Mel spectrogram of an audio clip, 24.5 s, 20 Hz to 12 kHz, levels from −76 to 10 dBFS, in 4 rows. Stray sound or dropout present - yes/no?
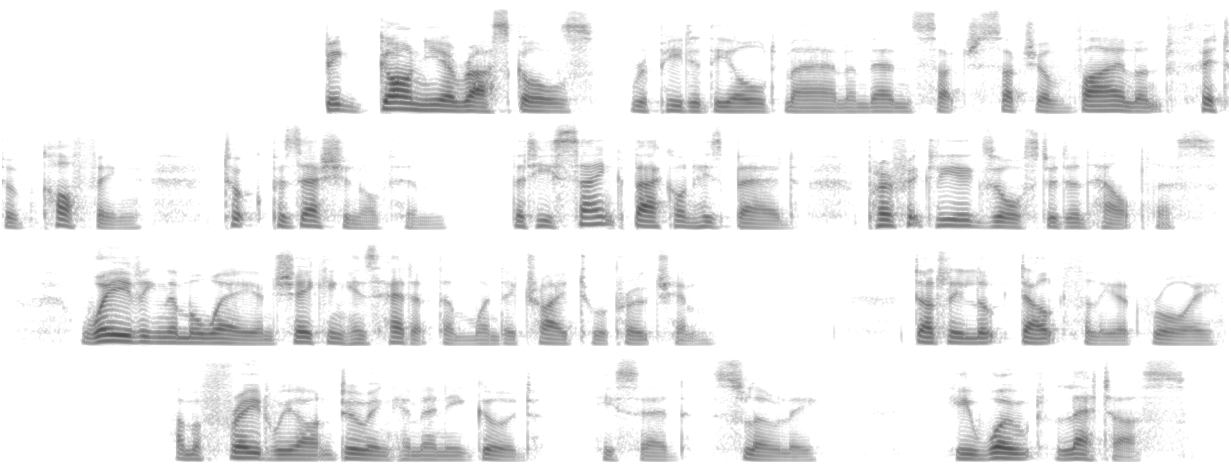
no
